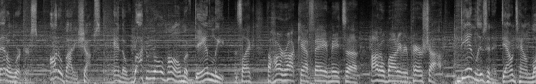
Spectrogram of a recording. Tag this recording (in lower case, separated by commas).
musical instrument, speech, music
